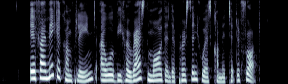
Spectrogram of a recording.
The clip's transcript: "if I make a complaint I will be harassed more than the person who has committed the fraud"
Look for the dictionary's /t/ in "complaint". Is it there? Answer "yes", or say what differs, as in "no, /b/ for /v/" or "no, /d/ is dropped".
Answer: yes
